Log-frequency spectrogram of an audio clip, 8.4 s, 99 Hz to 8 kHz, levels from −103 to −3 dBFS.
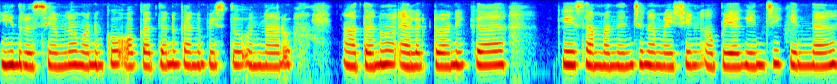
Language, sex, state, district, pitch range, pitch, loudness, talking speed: Telugu, female, Andhra Pradesh, Krishna, 255-275 Hz, 270 Hz, -16 LUFS, 105 wpm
